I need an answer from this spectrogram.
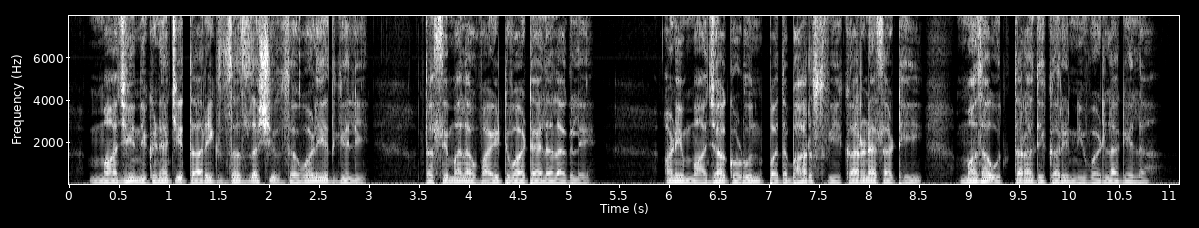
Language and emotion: Marathi, sad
